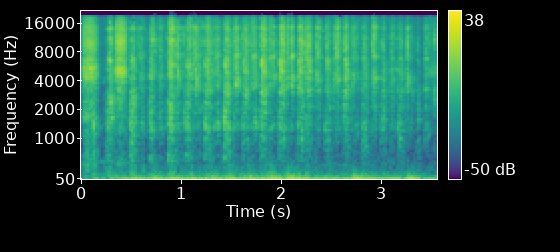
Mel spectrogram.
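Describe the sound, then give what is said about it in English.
A lottery ticket being scratched off fast and hard: a steady run of rapid, rasping scrapes lasting a few seconds, fairly loud, with no voices over it. “God, when you scratch it off really quickly and aggressively, the scratch and sniff smell becomes really overpowering and gross.”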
